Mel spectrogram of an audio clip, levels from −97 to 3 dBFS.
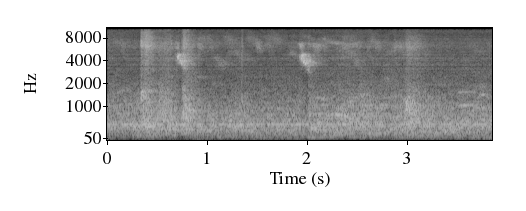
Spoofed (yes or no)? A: yes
